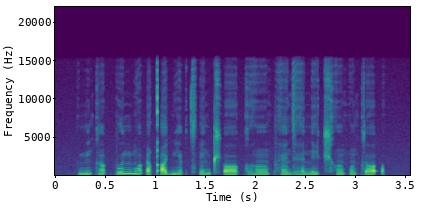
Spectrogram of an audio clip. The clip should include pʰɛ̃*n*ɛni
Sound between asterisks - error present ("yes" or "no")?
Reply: yes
